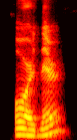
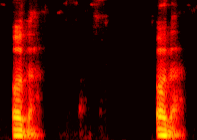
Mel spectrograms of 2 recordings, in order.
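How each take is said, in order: First: American order; rhotic order. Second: Non-rhotic British order. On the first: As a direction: order with the R sounded, rising. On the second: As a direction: order with no R, drawn out, oda. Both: Shown as a demonstration. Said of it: "se aprecia un cambio entre un sonido y otro".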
